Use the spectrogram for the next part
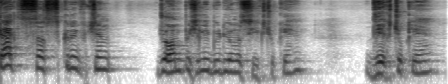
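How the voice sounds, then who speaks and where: A woman presents a step-by-step tutorial. Her voice is mid-pitched and soft-edged, with little brightness. She explains each point by addressing the listener directly. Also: animated, normal speed, slightly rough. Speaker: tutorial host. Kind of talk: step-by-step screen reader tutorial.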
